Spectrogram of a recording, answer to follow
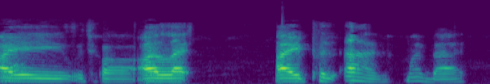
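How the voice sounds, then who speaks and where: A man speaks at a fairly slow pace in a fairly high voice with ordinary pitch variation. The background is quiet, and the sound is dry and close with no echo. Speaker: student club president. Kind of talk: casual chat. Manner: halting.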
